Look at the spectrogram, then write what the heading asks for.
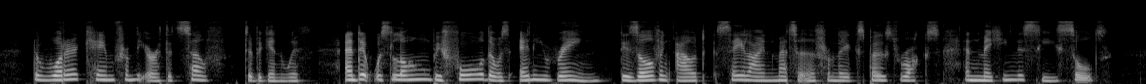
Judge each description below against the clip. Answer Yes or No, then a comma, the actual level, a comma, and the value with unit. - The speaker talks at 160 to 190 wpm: Yes, average, 165 wpm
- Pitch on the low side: No, high, 190 Hz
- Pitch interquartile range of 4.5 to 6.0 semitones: No, average, 3.3 semitones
